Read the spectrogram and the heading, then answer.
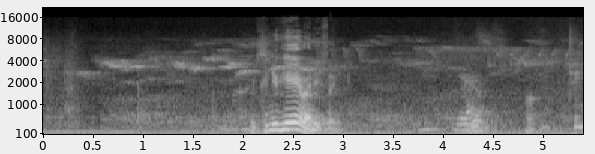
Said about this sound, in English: Yes. You could hear some birds. And a gentleman by the name of Chris Watson went out into the park on dawn, and he actually recorded the bird sounds that he could hear there.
